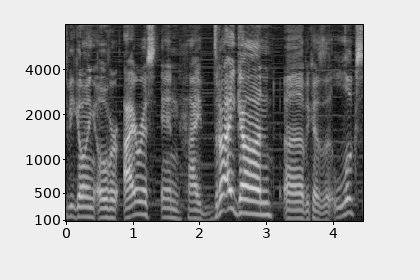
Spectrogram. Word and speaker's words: Hydreigon: its three heads, so I'm assuming it's drei as in the German pronunciation of drei, three.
